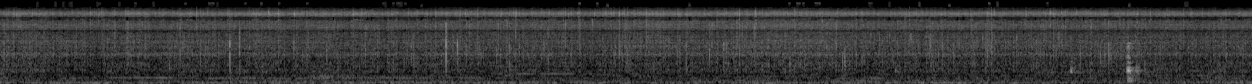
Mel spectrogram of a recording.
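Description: Tomatoes and chili powder frying with turmeric in a pan for a cabbage-tomato curry, giving a steady, even sizzling hiss throughout with occasional faint clicks and no voices.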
